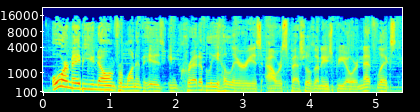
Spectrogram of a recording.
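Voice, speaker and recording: Excited profane podcast host, faint music. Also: male voice, on the low side. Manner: enthusiastic, profane, rambling storyteller. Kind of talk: casual podcast intro.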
